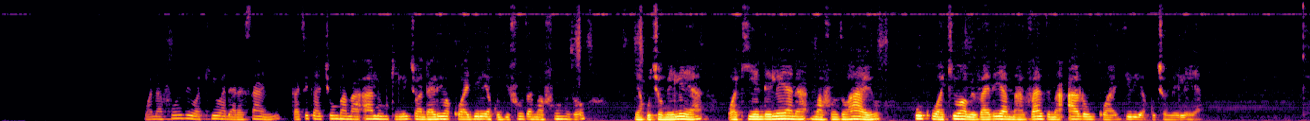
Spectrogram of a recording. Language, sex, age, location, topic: Swahili, female, 25-35, Dar es Salaam, education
